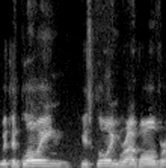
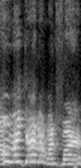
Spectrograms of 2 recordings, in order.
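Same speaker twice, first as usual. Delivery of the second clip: frantic, very high, loud panicked screaming; 12 semitones higher, 5 dB louder than usual. Player acting out the old man on fire running around: screaming in panic. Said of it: "running around screaming like".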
